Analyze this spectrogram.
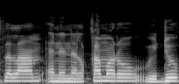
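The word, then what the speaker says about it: القمر: In ashamsu we do not pronounce the lam and in al kamaru we do pronounce the lamb.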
